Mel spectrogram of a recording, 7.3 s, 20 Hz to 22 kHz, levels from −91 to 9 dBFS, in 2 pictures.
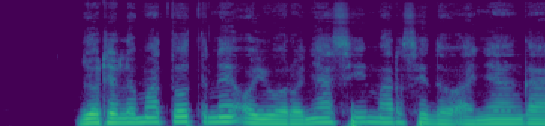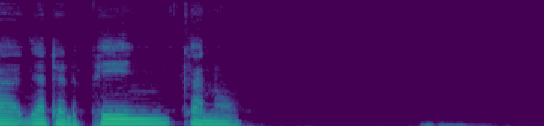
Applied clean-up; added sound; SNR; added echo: neural mask model DeepFilterNet 3.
